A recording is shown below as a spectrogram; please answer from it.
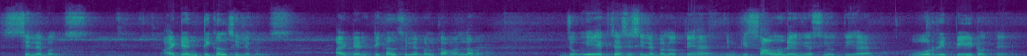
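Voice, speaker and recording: A man teaching who reads definitions slowly, then explains them plainly for students. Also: a little high, dark tone. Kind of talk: lecture explaining literary terms.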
